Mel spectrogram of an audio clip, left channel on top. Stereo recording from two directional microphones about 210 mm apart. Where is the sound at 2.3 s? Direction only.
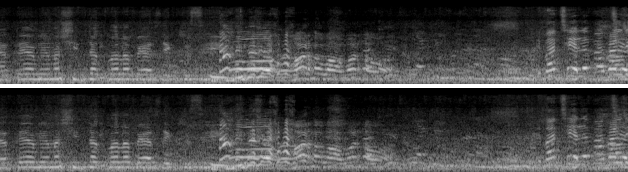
10° left (ahead or behind).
